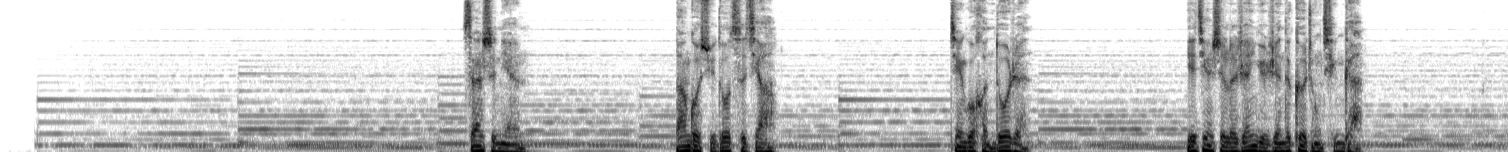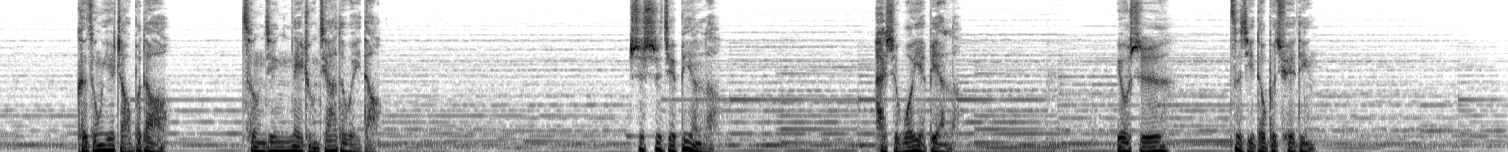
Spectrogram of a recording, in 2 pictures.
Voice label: 微电影 沉稳独白

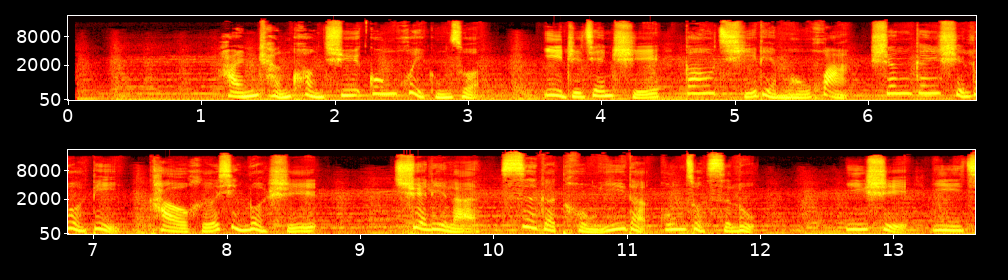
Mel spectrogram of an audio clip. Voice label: 女国 专题 企业 矿业 大气; 韩城矿业

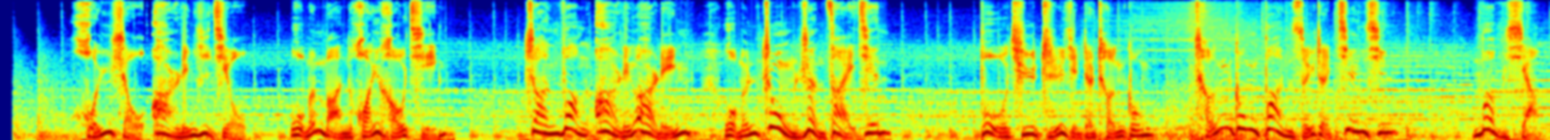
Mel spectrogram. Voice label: 男国 专题 颁奖; 华为

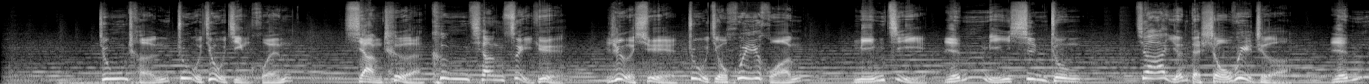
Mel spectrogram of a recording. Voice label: 男国 专题 政府 沉稳; 人民警察

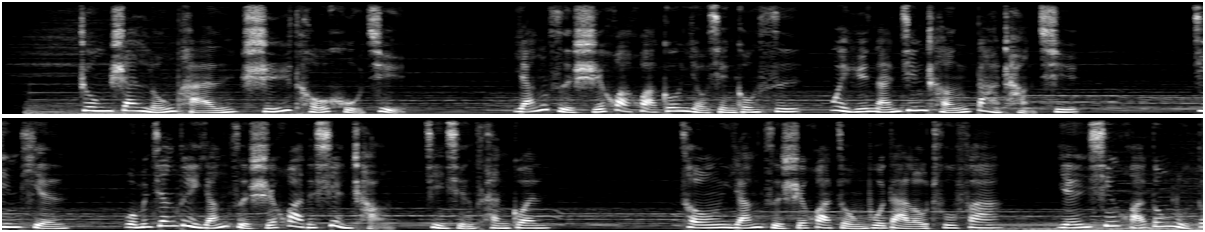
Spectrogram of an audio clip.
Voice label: 专题 企业 稳重; 扬子石化

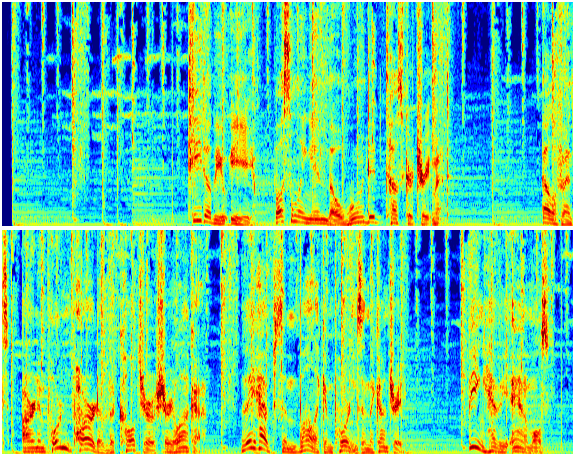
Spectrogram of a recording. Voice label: 外籍男英 外语 美式英语 科技

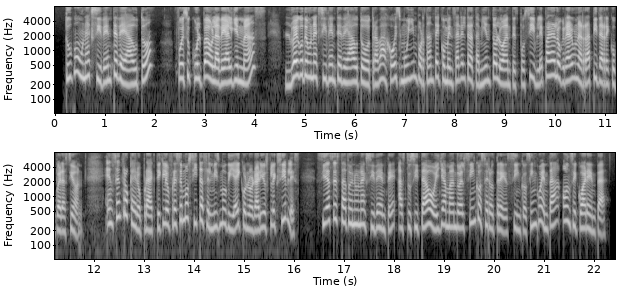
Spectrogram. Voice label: 西班牙语女 外语 小语种

